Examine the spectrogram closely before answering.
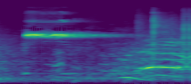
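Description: A whistle blows sharply in a large echoing gym.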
